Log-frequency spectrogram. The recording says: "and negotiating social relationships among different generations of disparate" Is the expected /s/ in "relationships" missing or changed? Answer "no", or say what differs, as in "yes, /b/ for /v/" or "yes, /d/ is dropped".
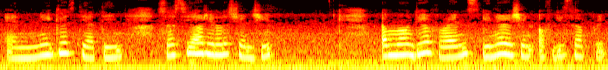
yes, /s/ is dropped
